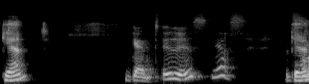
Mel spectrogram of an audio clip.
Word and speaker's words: Gent: are in Belgium yes I am is it pronounced gent again it is yes okay my hometown yeah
